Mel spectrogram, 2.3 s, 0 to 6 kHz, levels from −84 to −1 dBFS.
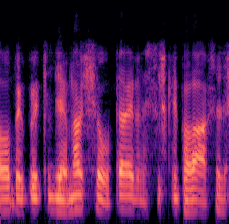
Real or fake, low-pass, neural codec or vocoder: fake; 5.4 kHz; codec, 24 kHz, 1 kbps, SNAC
